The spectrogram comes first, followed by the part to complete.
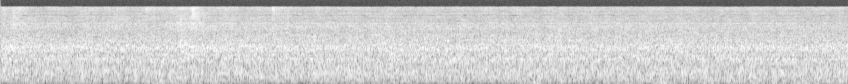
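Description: A steady, even hiss and rumble of background noise, with no distinct knocks or voices.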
